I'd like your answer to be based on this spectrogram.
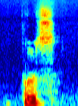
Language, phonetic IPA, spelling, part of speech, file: Polish, [puls], puls, noun, LL-Q809 (pol)-puls.wav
